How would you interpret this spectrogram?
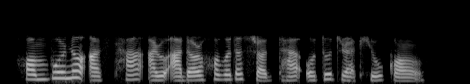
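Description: Lost AMR speech frames at 3.48 to 3.55 s made the decoder repeat its last good pitch and vocal-tract settings at falling gain, so the speech briefly smears and dips.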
